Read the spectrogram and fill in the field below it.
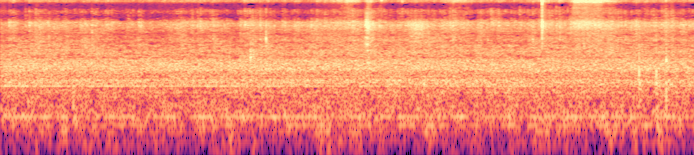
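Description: Gloved hands squish and rustle through a crumbly mixture in a metal bowl.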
